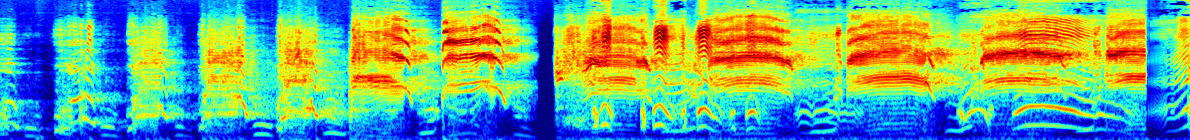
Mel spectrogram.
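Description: A woman screams while giving birth: a few short, loud, harmonic cries at first, then longer strained wails and howls whose pitch sweeps up and down, nearly continuous with only brief breaks.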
